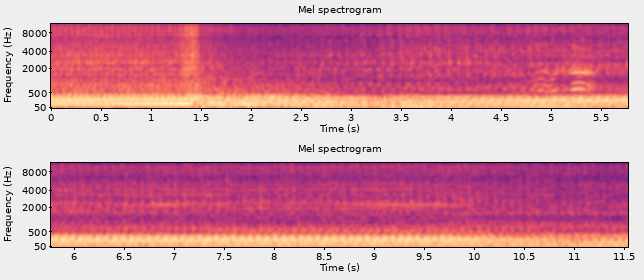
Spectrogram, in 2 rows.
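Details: 1969 Chevy C10 junkyard truck, 180 thermostat believed fitted, timing not yet set: fires and settles into a fast, slightly uneven lumpy idle; owner thinks the timing is off and needs adjustment.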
